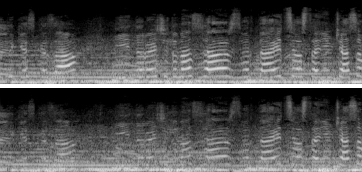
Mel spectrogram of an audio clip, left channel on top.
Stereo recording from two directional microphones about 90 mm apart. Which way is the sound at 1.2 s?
40° left (ahead or behind).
